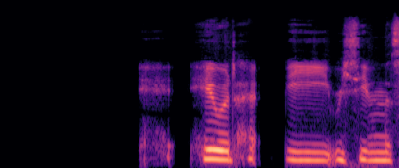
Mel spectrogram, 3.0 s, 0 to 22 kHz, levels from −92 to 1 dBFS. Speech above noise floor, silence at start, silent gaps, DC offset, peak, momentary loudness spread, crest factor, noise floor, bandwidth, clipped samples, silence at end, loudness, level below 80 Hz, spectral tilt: over 71 dB; 1.5 s; 1.96-2.02 s; under 0.1%; -4 dBFS; 13 LU; 18 dB; under -90 dBFS; 13 kHz; under 0.1%; 0 s; -20 LUFS; -66 dBFS; -6 dB/octave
